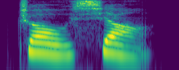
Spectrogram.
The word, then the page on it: 照相: zhào xiàng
